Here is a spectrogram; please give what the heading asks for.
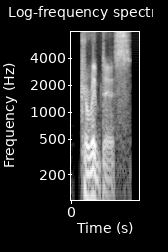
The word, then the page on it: Charybdis: British English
